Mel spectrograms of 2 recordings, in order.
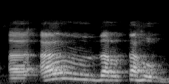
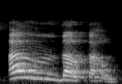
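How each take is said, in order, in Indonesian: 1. Kata itu dimulai dengan dua hamzah yang terpisah. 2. Kata itu dimulai dengan satu hamzah. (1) "dua hamzah" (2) "tak boleh nak ulang dua kali"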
